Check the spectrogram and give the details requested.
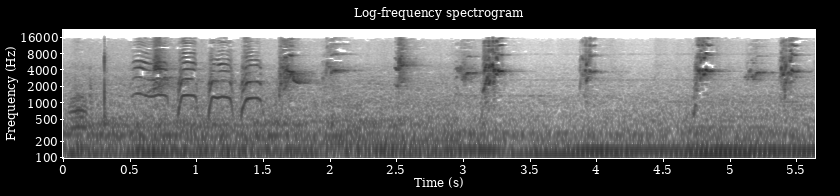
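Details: Tutor recording of a male Javan myna's provoking song: a few quick hooked whistles, then sparse sharp squeaks and clicks spaced out by short gaps.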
